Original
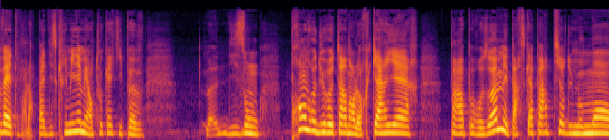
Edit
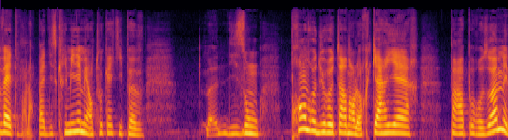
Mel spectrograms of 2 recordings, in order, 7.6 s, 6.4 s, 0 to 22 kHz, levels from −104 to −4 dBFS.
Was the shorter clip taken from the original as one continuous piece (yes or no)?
yes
